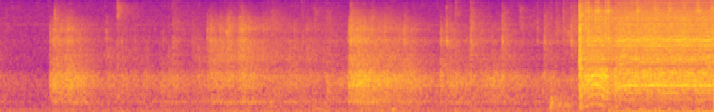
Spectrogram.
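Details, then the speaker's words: Abarth Punto Evo listed as non-runner, oil on dipstick, cam belt on and tight, suspected of no compression: steady starter cranking, then engine briefly catches and roars, trying to fire without running. "What the hell? It just tried to start. What the hell?"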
